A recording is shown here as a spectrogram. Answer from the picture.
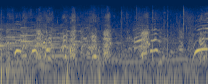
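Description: A dog barking in a quick run of short barks, several close together in the first second and a few more later on.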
